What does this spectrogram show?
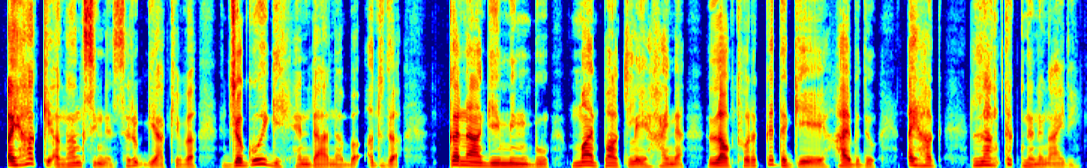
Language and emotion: Manipuri, surprised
